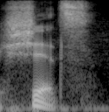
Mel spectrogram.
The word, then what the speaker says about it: Schitz: Then you got Money Hunt, South Beach, going shits, but it's spelled SCHITZ, like shits, like Markovitz shits.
